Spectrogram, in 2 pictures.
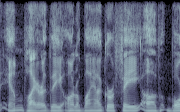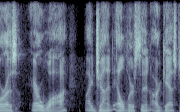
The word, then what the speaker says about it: Heroys: French, but I think the Russians had problems with pronunciation of French surnames, especially when they had an H, and they tended to substitute the H's with G's. So it really it changed from Herroy to Gerua.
